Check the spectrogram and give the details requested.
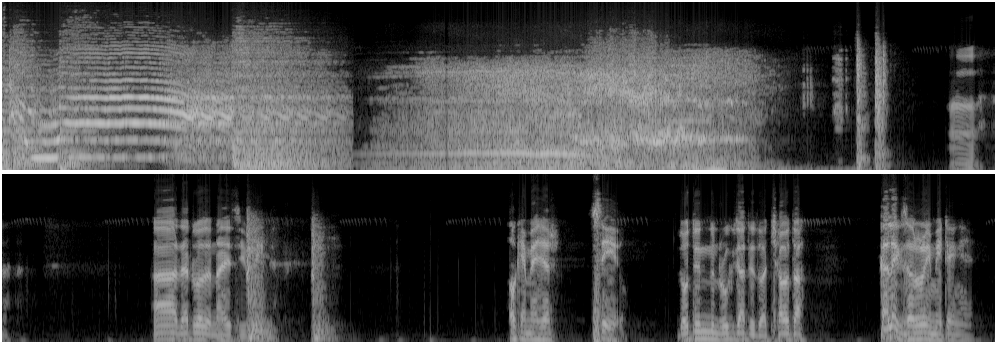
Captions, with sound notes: [Tire Screeching] That was a nice evening. Okay, Major, see you. If you stayed for a couple of days, it would have been good. I have an important meeting tomorrow.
